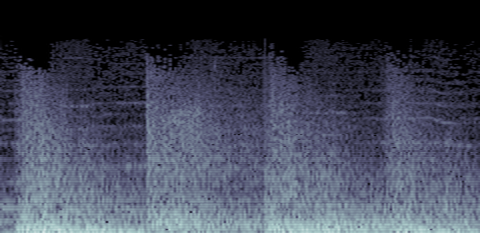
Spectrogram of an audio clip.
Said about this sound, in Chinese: 炮声从远处传来。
